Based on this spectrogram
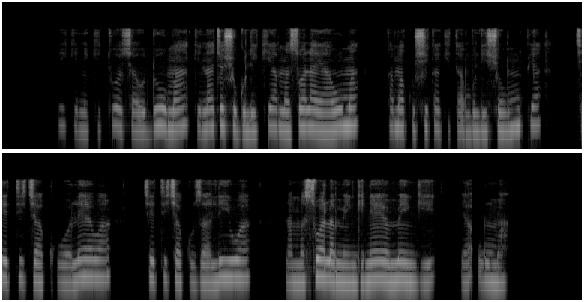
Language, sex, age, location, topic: Swahili, female, 25-35, Kisii, government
